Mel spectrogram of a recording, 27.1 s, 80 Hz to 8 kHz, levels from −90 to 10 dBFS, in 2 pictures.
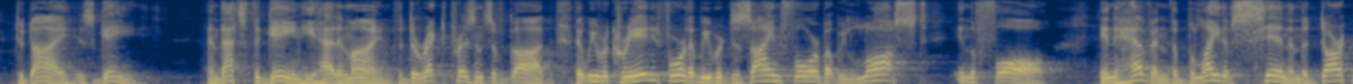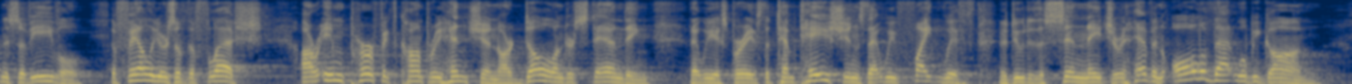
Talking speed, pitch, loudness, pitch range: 170 wpm, 155 Hz, -14 LUFS, 135-175 Hz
